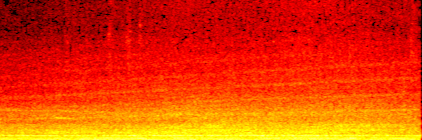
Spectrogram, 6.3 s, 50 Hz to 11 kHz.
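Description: Class E 10 electric locomotive, E10 1239, passing close along the platform, followed by its vintage passenger coaches, with a steady hum over the rolling noise.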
